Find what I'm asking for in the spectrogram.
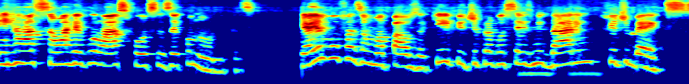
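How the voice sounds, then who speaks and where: A woman projects her voice in a high pitch with a bright, sharp tone. Her pace is moderate and her pitch varies an ordinary amount. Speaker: teacher educator. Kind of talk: lecture.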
